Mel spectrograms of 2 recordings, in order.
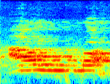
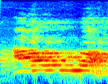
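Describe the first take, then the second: Both takes have the same delivery.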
